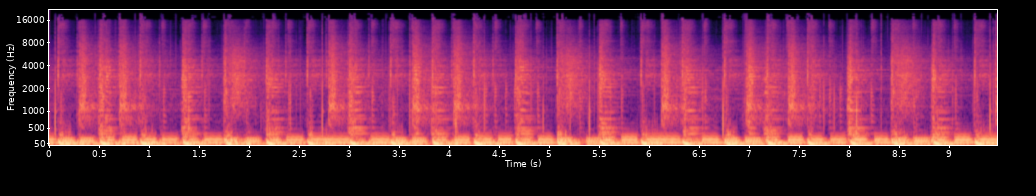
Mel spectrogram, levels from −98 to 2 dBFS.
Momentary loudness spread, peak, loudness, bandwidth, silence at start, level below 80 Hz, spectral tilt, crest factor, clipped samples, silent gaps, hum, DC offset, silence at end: 2 LU; -2 dBFS; -12 LUFS; 16.5 kHz; 0 s; -12 dBFS; -5.5 dB/octave; 8 dB; under 0.1%; none; none; under 0.1%; 0 s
